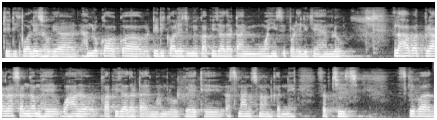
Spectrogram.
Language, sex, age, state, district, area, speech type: Hindi, male, 18-30, Uttar Pradesh, Jaunpur, urban, spontaneous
